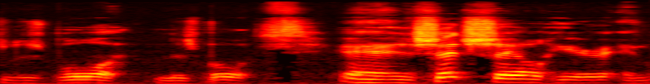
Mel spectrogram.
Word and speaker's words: Lisboa: If you go to Portugal today, it's pronounced Lisboa, and set sail here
